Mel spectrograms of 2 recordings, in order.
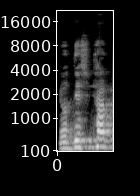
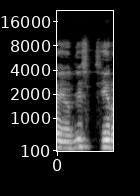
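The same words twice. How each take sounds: First: युधिष्ठर with a short a before the final r; "युधिष्ठर", no i in the last syllable; wrong form said. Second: युधिष्ठिर with a clear i before the final r; "युधिष्ठिर", i in the last syllable; correct form said. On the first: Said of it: "युधिष्ठर नहीं होता". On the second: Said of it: "युधिष्ठिर होता है". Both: Shown as a demonstration.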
